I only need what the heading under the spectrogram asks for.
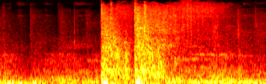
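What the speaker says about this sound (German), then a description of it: "Zwei Schüsse." Two sharp, loud gunshot blasts in the video game Alan Wake, about half a second apart, each followed by a booming rumble that lingers, over quieter background noise.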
